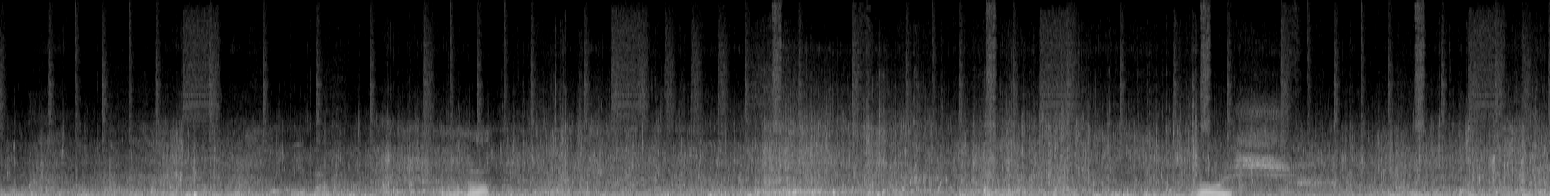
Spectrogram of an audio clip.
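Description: Small waves lap and splash against rocks.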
